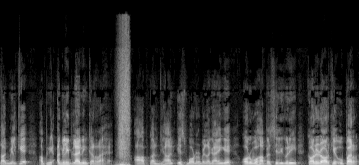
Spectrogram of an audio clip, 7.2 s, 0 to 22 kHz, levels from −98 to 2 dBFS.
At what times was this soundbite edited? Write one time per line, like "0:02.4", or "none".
0:02.5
